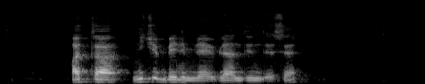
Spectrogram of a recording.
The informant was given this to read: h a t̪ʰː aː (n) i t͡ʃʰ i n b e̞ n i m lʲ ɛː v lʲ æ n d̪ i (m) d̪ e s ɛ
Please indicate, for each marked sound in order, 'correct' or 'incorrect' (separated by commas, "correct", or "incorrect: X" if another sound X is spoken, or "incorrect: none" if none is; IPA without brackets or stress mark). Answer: correct, incorrect: n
